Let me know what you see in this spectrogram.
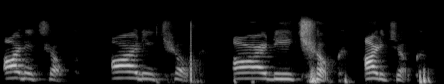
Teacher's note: This food has three syllables and the stress is on that first syllable.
